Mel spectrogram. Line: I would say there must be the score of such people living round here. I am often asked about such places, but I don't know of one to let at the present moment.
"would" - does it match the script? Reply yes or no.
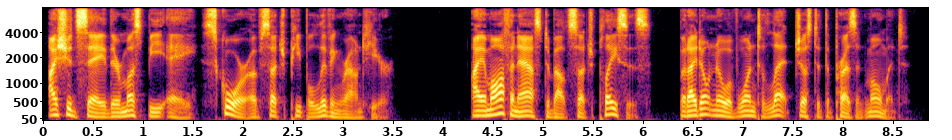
no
